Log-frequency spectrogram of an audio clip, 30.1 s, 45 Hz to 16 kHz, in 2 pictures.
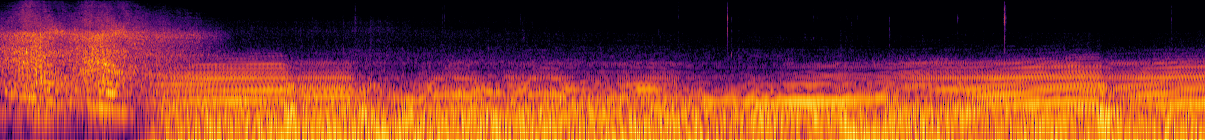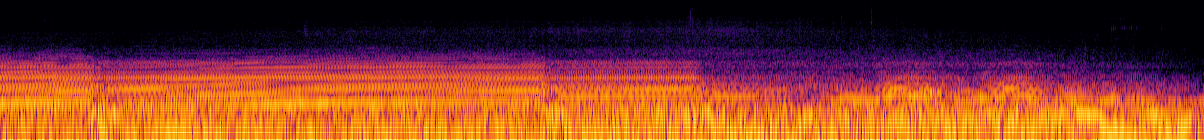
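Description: A car sweeps past at speed in the first two seconds, falling in pitch as it goes. Then a BMW M4 Competition's twin-turbo straight-six is heard on board at track pace, climbing steadily in revs with a sudden drop at each upshift, several times over, and rising and falling through the corners near the end.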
